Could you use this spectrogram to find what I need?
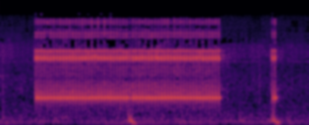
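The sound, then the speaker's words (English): A hotel telephone bell rings for a call put through by the operator, in one steady, bright, rattling burst of about two seconds, then cuts off, followed by a short clipped blip of ring a moment later. No one speaks. “You get Mr. Veek on the phone.”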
